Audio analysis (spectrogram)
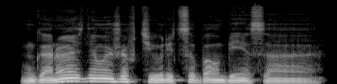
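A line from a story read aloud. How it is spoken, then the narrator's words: Heavy sigh. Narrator (Russian): тяжело вздохнул Стас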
